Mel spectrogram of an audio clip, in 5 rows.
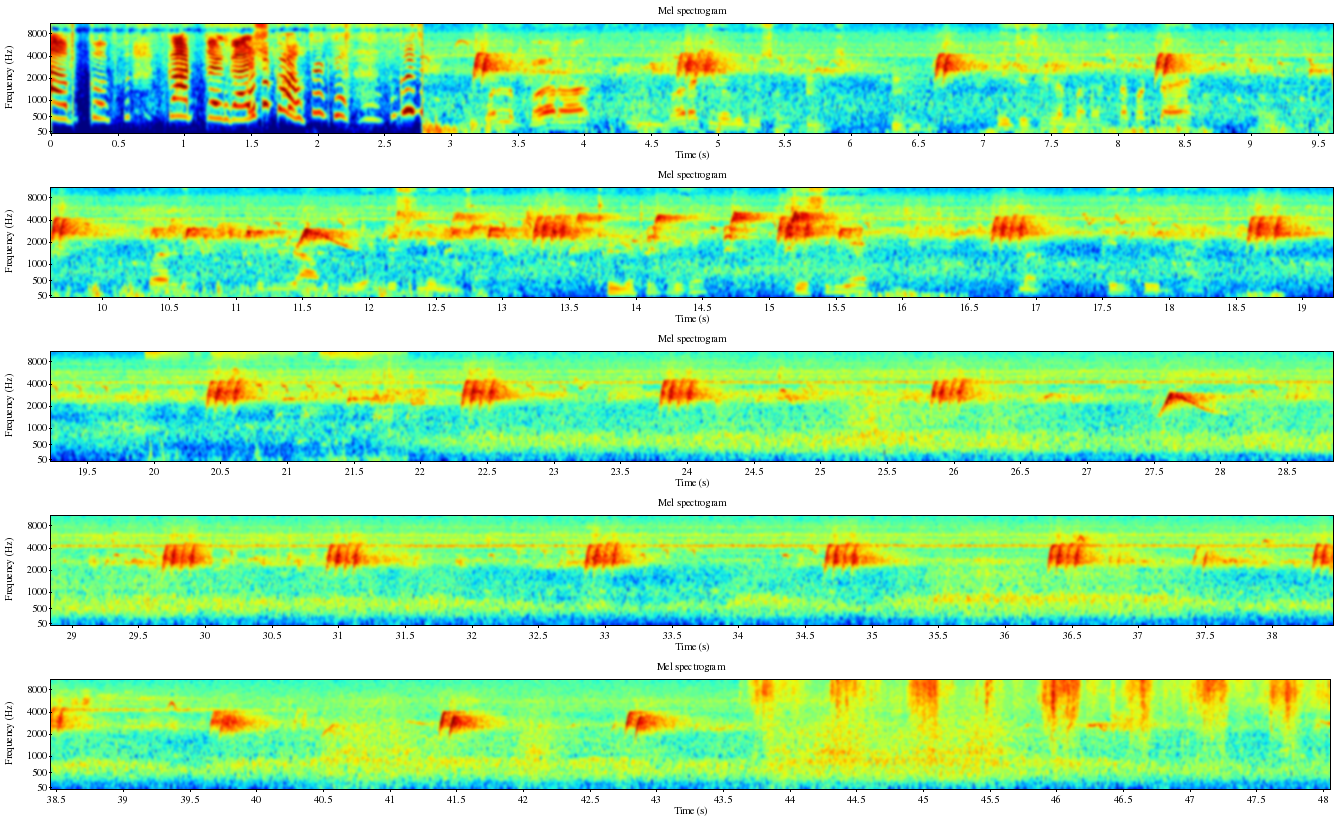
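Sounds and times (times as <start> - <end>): steady background noise: 41.7 - 48.0.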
